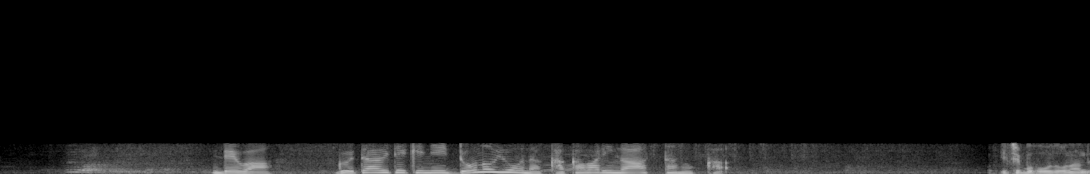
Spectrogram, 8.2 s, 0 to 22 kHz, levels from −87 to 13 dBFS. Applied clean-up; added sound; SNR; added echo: none; none; none; none.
